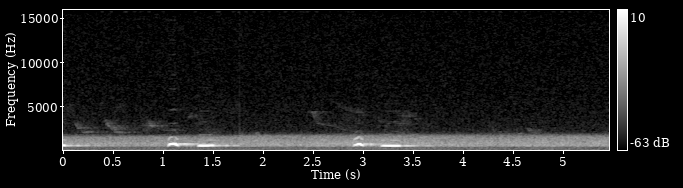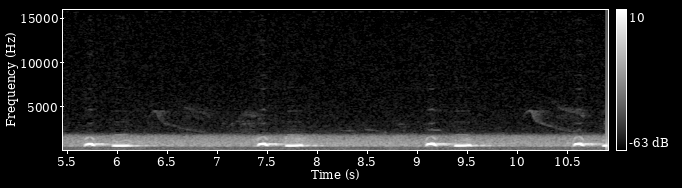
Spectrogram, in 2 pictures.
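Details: Common cuckoo calling in the mountains of Korea: a clear, steady two-note cuck-oo, the first note higher and the second lower, given six times in about eleven seconds over a quiet background.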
